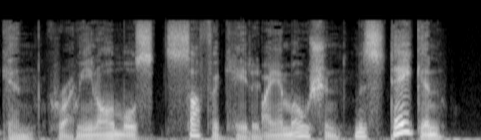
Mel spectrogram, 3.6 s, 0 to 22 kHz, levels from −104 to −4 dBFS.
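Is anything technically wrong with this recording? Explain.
Yes. At 1.97 s, compressed frames are skipped: about three 32 ms frames never reach the output, so the speech jumps forward by roughly a tenth of a second. The join shows as a waveform discontinuity.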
